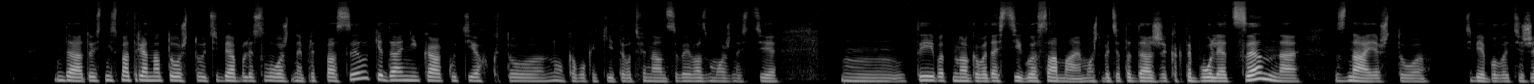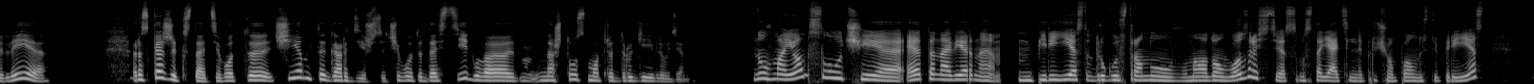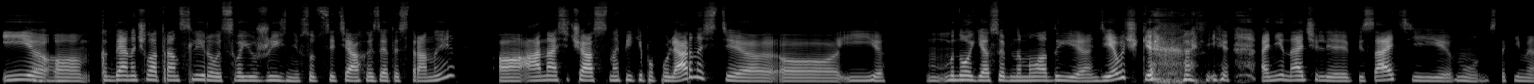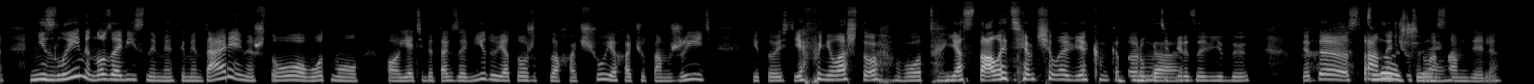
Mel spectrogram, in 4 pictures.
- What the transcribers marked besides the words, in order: other background noise; chuckle; laughing while speaking: "я поняла, что, вот, я стала тем человеком"; other noise; tapping
- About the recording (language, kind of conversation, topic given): Russian, podcast, Какие приёмы помогли тебе не сравнивать себя с другими?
